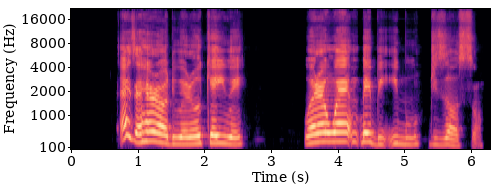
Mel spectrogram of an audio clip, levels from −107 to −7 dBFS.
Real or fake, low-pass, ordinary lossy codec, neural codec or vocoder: real; none; none; none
